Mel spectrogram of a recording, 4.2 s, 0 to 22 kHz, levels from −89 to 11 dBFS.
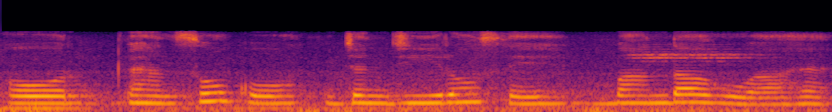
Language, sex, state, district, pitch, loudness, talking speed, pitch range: Hindi, female, Punjab, Fazilka, 230 Hz, -15 LUFS, 115 wpm, 215-245 Hz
